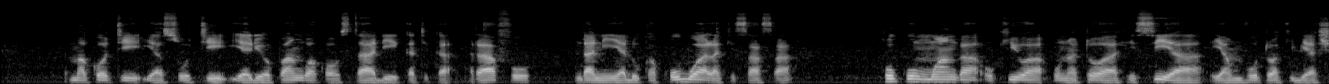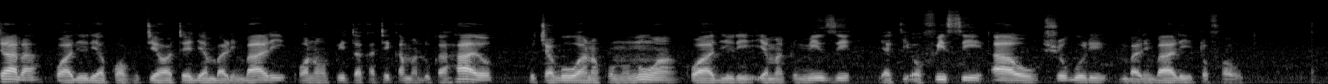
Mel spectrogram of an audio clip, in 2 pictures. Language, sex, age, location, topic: Swahili, male, 18-24, Dar es Salaam, finance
